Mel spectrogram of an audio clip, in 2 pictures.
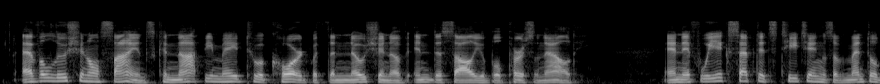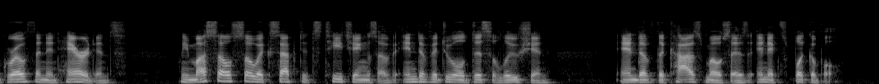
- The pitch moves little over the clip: No, average, 4.1 semitones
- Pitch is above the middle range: No, low, 110 Hz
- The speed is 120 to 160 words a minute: Yes, average, 140 wpm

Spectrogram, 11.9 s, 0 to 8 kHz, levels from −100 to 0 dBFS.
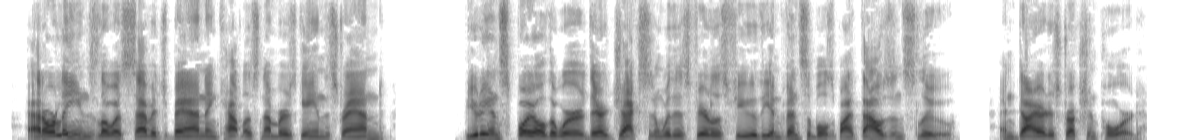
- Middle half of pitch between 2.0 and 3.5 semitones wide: Yes, average, 2.9 semitones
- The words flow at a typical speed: Yes, average, 160 wpm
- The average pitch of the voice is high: No, low, 115 Hz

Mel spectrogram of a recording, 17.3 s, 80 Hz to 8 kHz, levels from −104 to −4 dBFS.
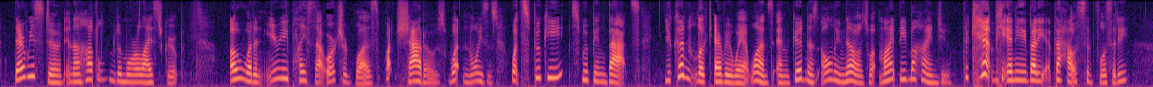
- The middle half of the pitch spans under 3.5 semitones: No, average, 4.8 semitones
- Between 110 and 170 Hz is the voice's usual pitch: No, high, 225 Hz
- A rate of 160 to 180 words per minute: Yes, average, 175 wpm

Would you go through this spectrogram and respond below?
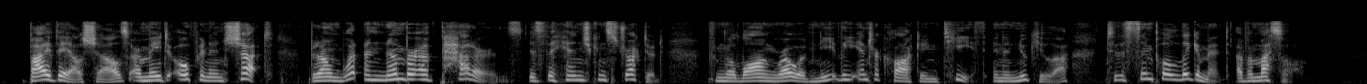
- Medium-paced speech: Yes, average, 160 wpm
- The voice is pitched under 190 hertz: No, high, 195 Hz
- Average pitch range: No, wide, 5.8 semitones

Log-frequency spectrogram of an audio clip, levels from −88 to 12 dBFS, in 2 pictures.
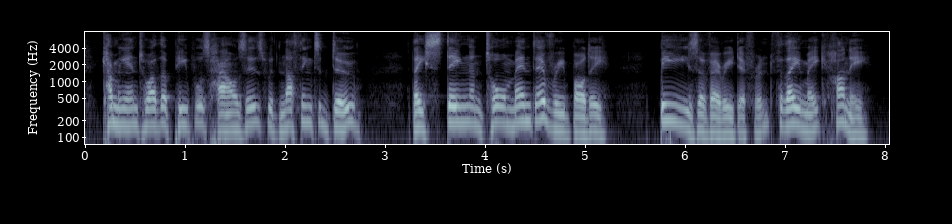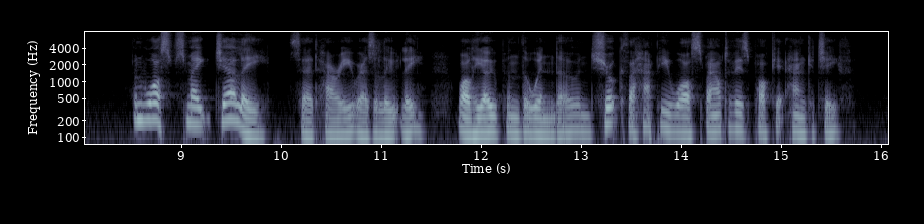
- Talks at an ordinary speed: Yes, average, 170 wpm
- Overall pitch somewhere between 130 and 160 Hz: Yes, low, 135 Hz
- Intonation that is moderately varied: No, wide, 6.9 semitones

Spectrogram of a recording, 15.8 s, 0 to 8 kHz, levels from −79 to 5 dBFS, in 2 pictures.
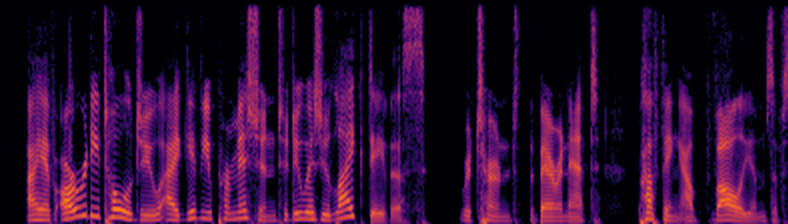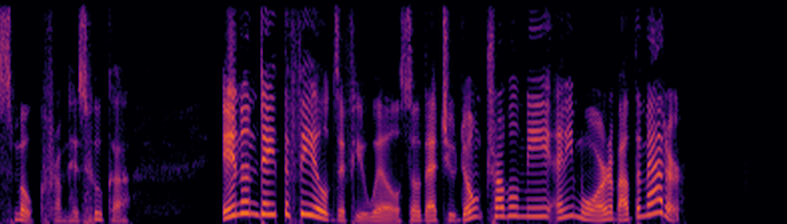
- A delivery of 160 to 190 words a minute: Yes, average, 175 wpm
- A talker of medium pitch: No, high, 195 Hz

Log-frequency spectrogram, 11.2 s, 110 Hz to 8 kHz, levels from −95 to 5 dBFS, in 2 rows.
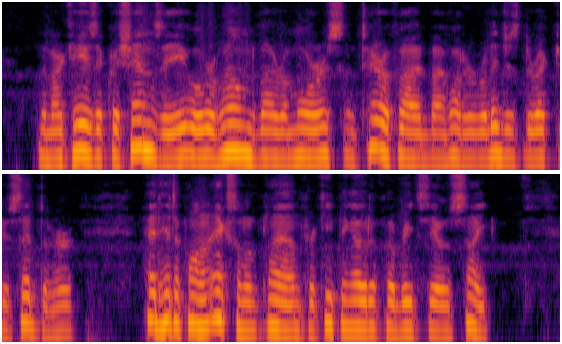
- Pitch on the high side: No, medium, 155 Hz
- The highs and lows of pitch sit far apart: No, narrow, 2.4 semitones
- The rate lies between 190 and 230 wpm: No, average, 150 wpm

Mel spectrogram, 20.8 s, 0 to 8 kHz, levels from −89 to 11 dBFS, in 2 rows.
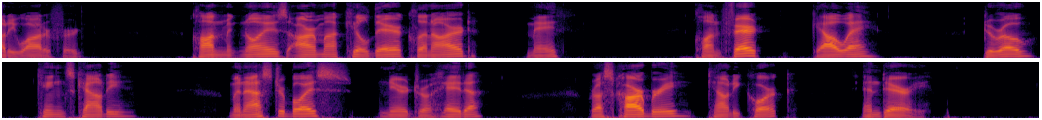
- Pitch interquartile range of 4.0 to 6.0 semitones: No, average, 3.3 semitones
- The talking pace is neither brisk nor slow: No, slow, 55 wpm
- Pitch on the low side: Yes, low, 100 Hz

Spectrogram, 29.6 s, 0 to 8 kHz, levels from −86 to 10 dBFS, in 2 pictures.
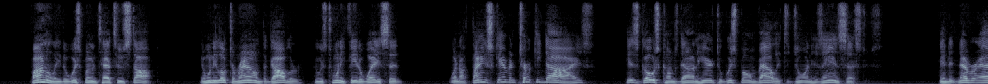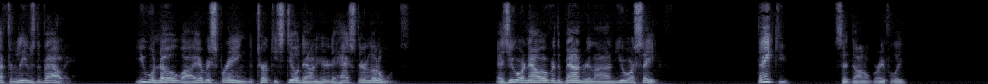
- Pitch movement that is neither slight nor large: Yes, average, 4.2 semitones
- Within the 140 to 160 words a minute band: Yes, average, 150 wpm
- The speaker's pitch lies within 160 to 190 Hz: No, medium, 150 Hz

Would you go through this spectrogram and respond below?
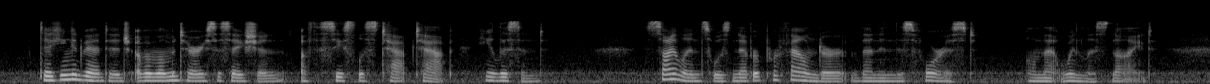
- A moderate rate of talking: No, slow, 125 wpm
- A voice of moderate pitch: Yes, medium, 160 Hz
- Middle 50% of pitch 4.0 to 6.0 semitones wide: No, average, 2.8 semitones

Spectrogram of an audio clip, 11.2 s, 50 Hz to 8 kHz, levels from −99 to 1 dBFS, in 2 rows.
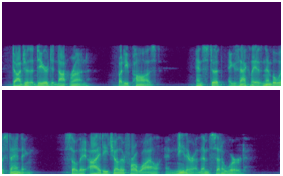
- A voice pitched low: Yes, very low, 95 Hz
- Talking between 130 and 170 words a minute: Yes, average, 165 wpm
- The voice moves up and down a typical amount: Yes, average, 3.9 semitones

